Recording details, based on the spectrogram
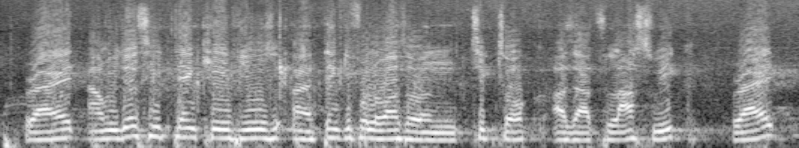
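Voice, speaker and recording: Music runs in the background. The voice holds very even loudness and fairly even intonation. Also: man, fairly high pitch for a man. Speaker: content creator. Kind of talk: panel discussion. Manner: fast.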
